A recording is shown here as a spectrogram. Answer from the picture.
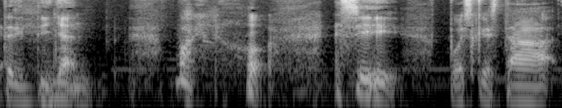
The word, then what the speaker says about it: Trintignant: Y está, por supuesto, Jean-Louis, a ver si lo puedo pronunciar bien, Trintignant. – Trintignant. – Trintignant. – Sí. Trintignant. Con ñ. Trintignant.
